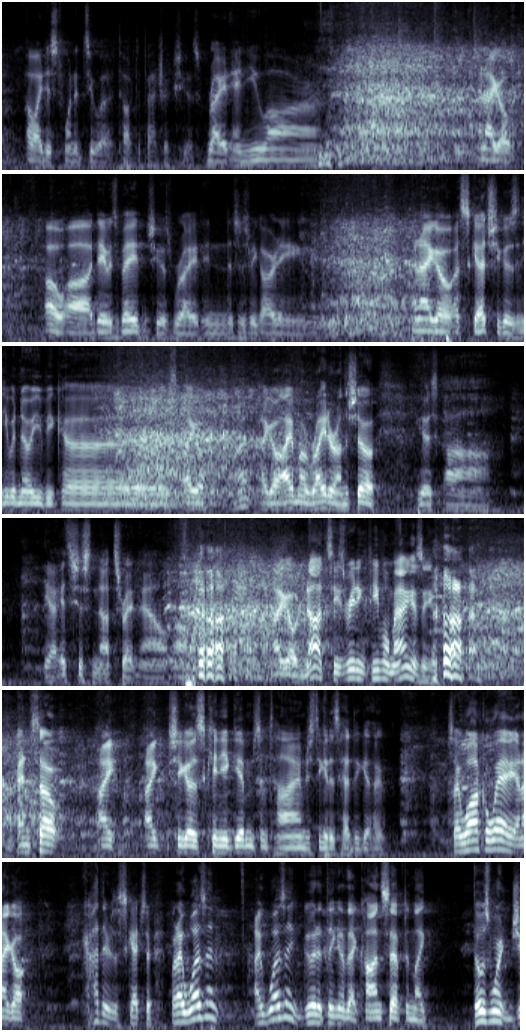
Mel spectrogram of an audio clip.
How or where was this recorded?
live audience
